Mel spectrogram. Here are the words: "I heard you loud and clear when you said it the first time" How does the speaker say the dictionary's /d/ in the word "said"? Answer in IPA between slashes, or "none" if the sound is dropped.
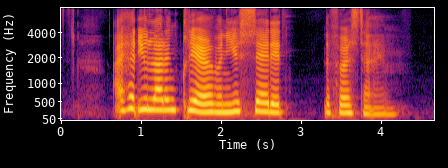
/d/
